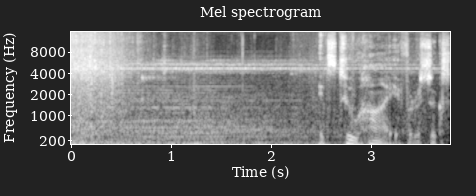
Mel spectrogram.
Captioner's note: snake hisses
